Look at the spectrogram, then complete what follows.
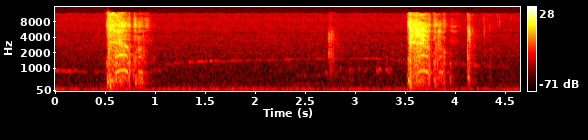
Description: My cat Lola coughing...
